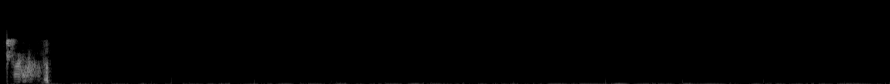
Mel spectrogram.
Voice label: Light Rail Secur Light Rail, scanner audio; ThompsonPeakHigh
